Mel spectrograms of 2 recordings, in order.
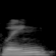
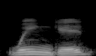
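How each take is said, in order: First: The word is said with one syllable. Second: The word is said with two syllables. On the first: The speaker calls it wrong. "not winged" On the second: The speaker calls it right. "it becomes two syllables"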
